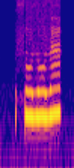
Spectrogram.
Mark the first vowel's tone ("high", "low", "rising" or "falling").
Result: low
